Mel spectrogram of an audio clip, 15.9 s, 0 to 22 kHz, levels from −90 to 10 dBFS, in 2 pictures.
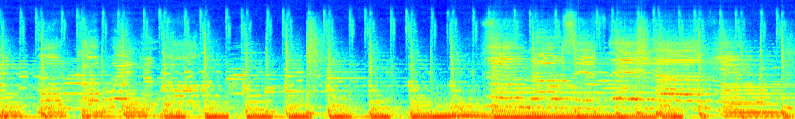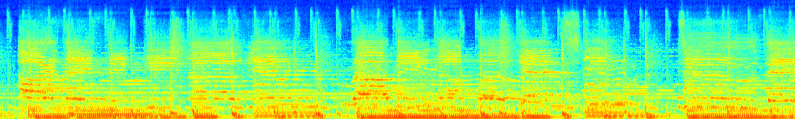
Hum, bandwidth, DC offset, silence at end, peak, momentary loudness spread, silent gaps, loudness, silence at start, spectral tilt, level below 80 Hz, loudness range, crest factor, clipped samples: none; 17 kHz; under 0.1%; 0 s; 0 dBFS; 5 LU; none; -13 LUFS; 0 s; -4.5 dB/octave; -16 dBFS; 3 LU; 12 dB; under 0.1%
